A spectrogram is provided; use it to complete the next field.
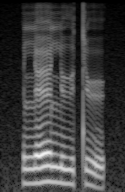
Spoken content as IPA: l ɛ l ɨ t ʏ

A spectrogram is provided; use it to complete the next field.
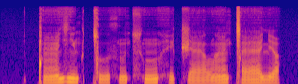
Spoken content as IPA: ǃ æ̃ zʲ ũ k ǀ u θ ũ t͡sʰ ũ h ɪ t͡ʃ æː lˠ æ̃ ǀ æː lʲ ɑ

